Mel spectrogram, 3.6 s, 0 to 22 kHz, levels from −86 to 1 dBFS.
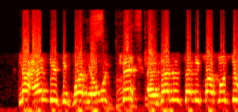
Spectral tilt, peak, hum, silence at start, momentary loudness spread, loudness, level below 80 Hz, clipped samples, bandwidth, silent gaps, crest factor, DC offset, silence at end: -3 dB/octave; -8 dBFS; none; 0.25 s; 4 LU; -19 LUFS; -38 dBFS; under 0.1%; 16 kHz; none; 12 dB; under 0.1%; 0 s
